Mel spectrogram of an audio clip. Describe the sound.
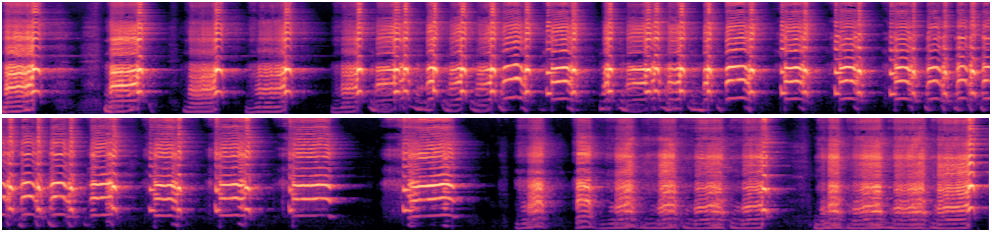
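A goose call blown slowly and precisely to get a big honk, for big geese, in a long run of loud, reedy honks and clucks, some slow and drawn out, others quick and choppy, with brief pauses between bursts and no talking.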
